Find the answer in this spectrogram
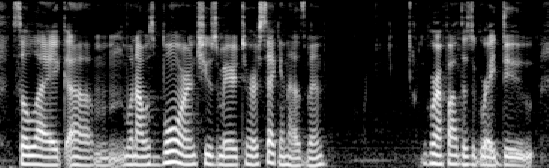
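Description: With an American accent, a woman speaks at a moderate pace with a very deep, low pitch, vocal fry and flat, monotone intonation. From Chicago South Side. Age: 30s. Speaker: comedian. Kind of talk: casual chat. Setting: studio.

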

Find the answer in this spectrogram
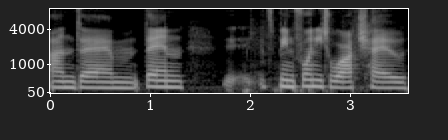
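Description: In a Dublin accent, a woman talks with a fairly low pitch. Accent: Dublin Irish. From Ireland, Dublin. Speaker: folk musician. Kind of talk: casual chat. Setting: home kitchen.

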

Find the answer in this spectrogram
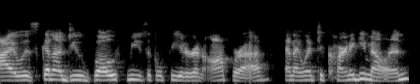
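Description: This woman has a West Coast US accent and a medium-pitched voice. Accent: General American, West Coast. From Southern California. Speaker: musical theatre actress and vocal coach. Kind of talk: casual chat. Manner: animated.

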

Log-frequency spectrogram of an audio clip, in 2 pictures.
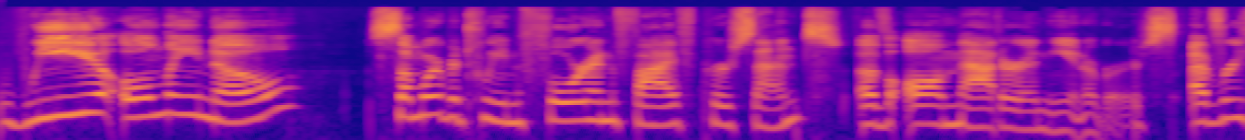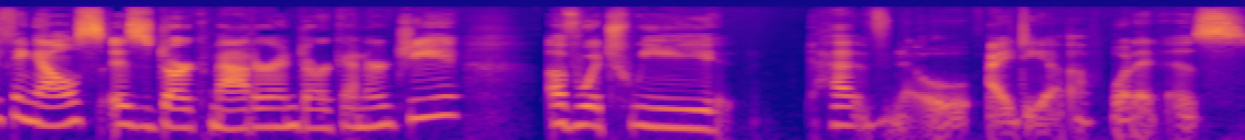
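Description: A woman's unremarkable speaking voice in an American accent, fairly high in pitch, with lively intonation at a fairly slow pace, on a very clean recording with a silent background. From Texas. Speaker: astrophysics PhD student and science communicator. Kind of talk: interview conversation.

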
